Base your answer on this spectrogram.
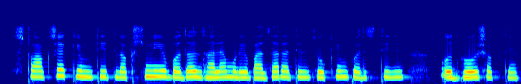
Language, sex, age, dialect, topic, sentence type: Marathi, female, 31-35, Varhadi, banking, statement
